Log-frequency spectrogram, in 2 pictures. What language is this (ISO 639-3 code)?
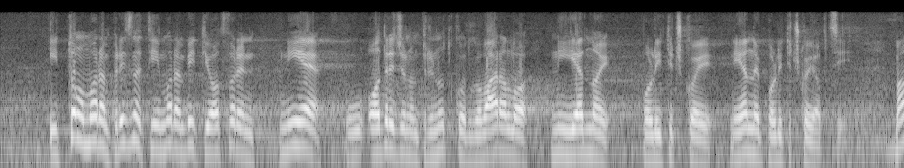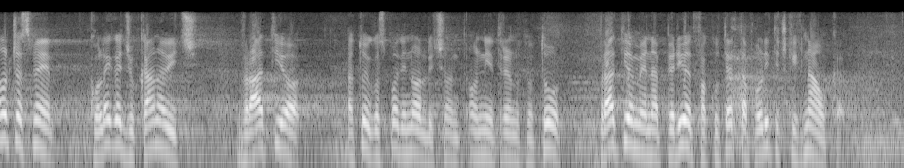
srp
